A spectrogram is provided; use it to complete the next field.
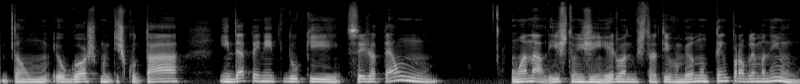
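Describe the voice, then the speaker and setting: On a very clean recording with a silent background, a man with an unremarkable speaking voice talks at medium pitch and a moderate pace with ordinary pitch variation. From Pernambuco, Brazil (Recife). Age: 40s. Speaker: wind farm operations director. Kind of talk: interview.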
